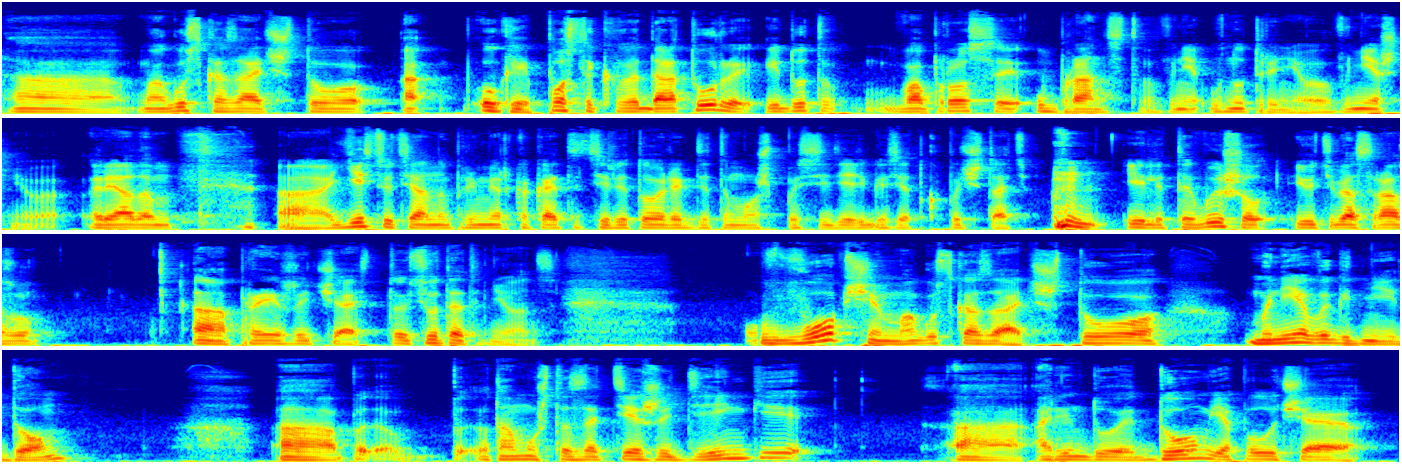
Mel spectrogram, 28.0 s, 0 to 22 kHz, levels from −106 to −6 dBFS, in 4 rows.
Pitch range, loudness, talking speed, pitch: 95-115 Hz, -27 LUFS, 135 wpm, 105 Hz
